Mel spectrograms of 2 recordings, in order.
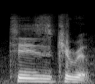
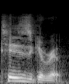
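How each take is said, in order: First: The middle consonants are a voiced z and voiceless k. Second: The middle consonants are a voiced z and g. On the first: "It's hard to say tizkiru" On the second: "it's easy to say tizgiru"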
